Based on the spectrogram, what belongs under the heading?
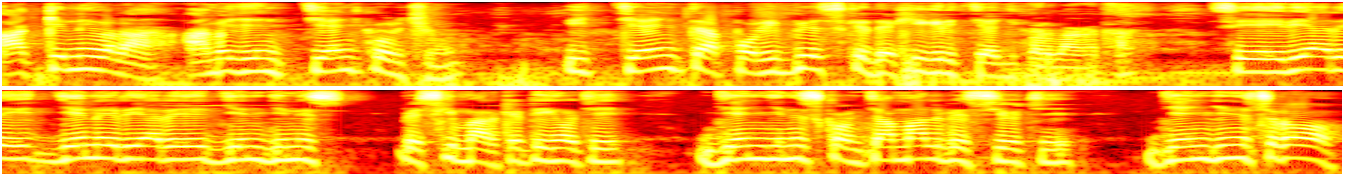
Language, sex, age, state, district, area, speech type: Odia, male, 45-60, Odisha, Balangir, urban, spontaneous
